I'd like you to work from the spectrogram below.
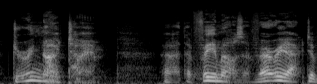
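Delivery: nature documentary narrator voice. Redoing a nighttime tip as an impression: David Attenborough narrator voice. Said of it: "let's do a David Attenborough voice".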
